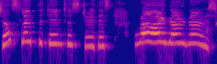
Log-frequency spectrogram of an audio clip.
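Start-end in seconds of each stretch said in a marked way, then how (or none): 1.8-2.8 very high, loud wailing, crying scream. Recalling a teenage girl at the dentist, imitating her screaming and crying. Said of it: "screaming and crying and carrying on".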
